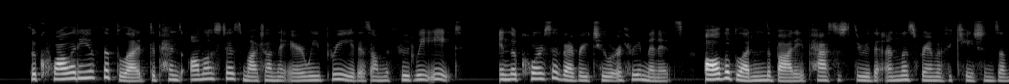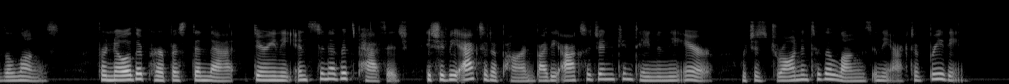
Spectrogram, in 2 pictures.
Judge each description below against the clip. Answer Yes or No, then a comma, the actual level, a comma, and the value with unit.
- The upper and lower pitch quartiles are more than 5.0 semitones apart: No, average, 4.1 semitones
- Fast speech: Yes, fast, 230 wpm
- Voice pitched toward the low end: No, high, 195 Hz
